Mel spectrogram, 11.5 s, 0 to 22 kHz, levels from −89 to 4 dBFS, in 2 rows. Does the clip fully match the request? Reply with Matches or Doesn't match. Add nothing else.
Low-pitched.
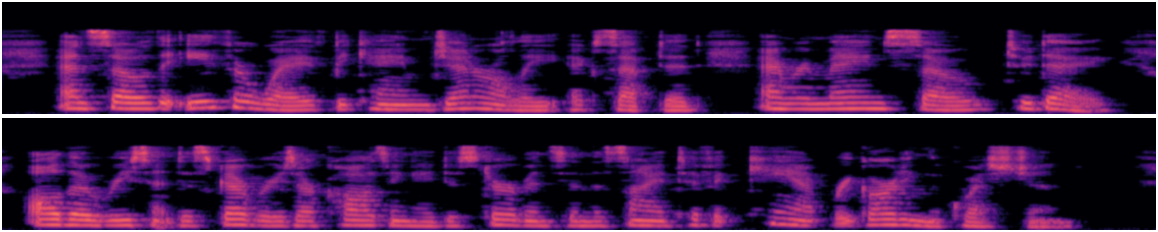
Doesn't match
